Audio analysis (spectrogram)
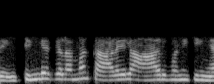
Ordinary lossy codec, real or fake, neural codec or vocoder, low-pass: none; real; none; 3.6 kHz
